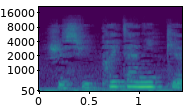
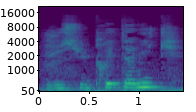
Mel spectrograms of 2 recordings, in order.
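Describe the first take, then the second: First: "Je suis britannique" in a slightly higher lady's voice; a touch of a dainty lady. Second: "Je suis britannique" in a lightly lowered mock man voice; a hint of a gruff man. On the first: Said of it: "because I'm a lady". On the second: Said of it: "That's my man voice". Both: Shown as a demonstration.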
